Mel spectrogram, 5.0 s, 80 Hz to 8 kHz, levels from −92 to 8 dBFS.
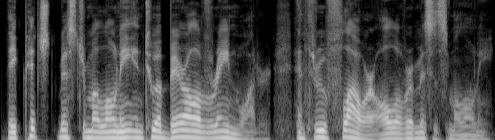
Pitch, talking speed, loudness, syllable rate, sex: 115 Hz, 205 wpm, -17 LUFS, 5.8 syllables/s, male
